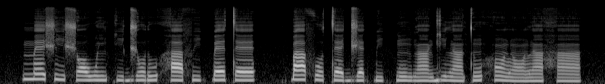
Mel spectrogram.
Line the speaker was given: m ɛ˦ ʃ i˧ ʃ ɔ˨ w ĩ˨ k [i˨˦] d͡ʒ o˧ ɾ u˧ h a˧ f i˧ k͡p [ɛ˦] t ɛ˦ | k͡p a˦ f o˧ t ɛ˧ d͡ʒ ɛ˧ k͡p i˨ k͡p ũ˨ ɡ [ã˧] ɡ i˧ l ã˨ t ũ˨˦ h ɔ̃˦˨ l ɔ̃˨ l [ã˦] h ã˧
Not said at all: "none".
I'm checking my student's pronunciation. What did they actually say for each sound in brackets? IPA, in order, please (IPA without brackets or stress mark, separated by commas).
i˨, ɛ˦, ã˨, ã˧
